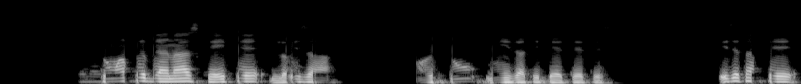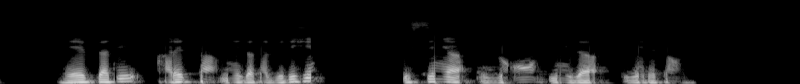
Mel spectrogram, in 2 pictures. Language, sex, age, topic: Gamo, male, 25-35, agriculture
